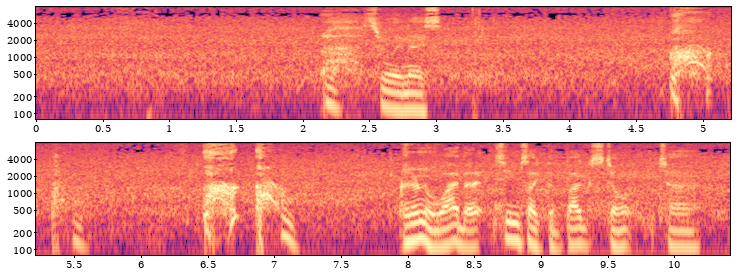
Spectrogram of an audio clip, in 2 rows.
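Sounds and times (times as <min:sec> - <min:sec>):
loud river: 0:00.0 - 0:10.4
speech: 0:02.2 - 0:03.4, 0:04.8 - 0:05.8, 0:06.9 - 0:07.3, 0:08.0 - 0:10.3.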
